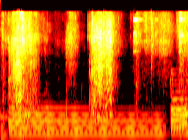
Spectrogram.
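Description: Zipper on a JanSport backpack being unzipped in several short pulls, over steady background music.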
